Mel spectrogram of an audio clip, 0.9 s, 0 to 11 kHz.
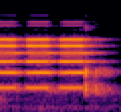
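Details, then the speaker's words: T5 patient monitor tested with ProSim 8 simulator after main board repair, tachycardia settings (ECG 180, respiratory rate 50, NIBP 80/50, SpO2 88% below 90% limit): loud repeating electronic alarm tone; patient monitor low-saturation alarm. "So siguro mag-a-alarm yan kasi ito naka-set to sa 90 yung pinakaow ng saturation niya."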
